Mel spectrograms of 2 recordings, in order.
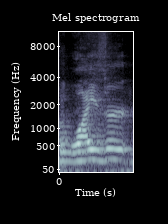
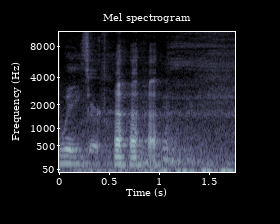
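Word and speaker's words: Weiser: spell it for him yeah w-e-i-s-e-r are spelled wiser but it's pronounced a guaranteed pronounced Weezer great uh can you let us know how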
